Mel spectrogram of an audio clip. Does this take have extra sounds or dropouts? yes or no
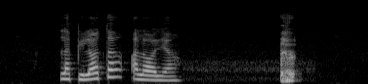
yes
